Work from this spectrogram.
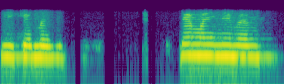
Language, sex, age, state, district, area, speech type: Hindi, female, 45-60, Madhya Pradesh, Gwalior, rural, conversation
